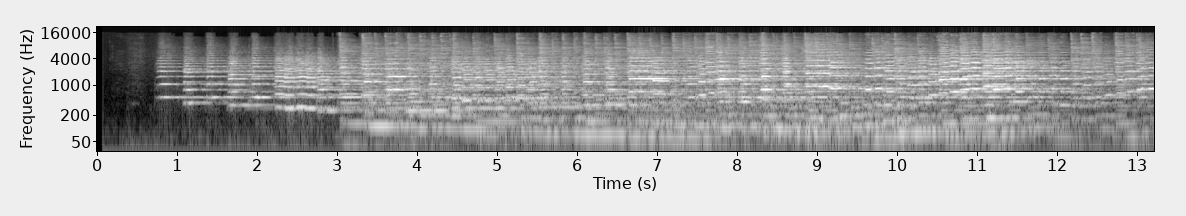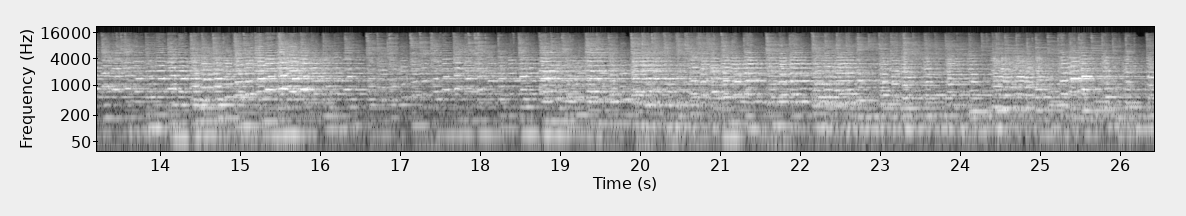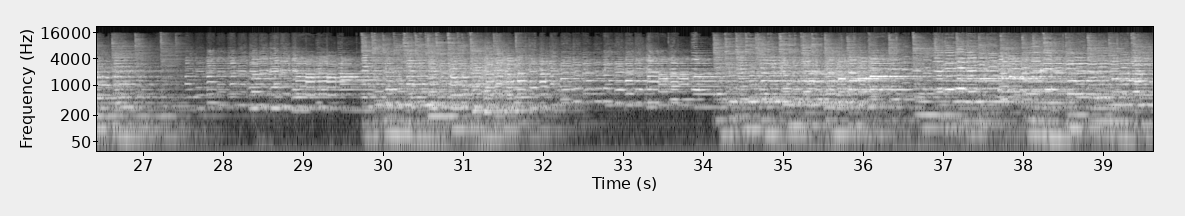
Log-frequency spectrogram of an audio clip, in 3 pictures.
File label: Concerto for 2 harpsichords & strings in C minor; BWV 1060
